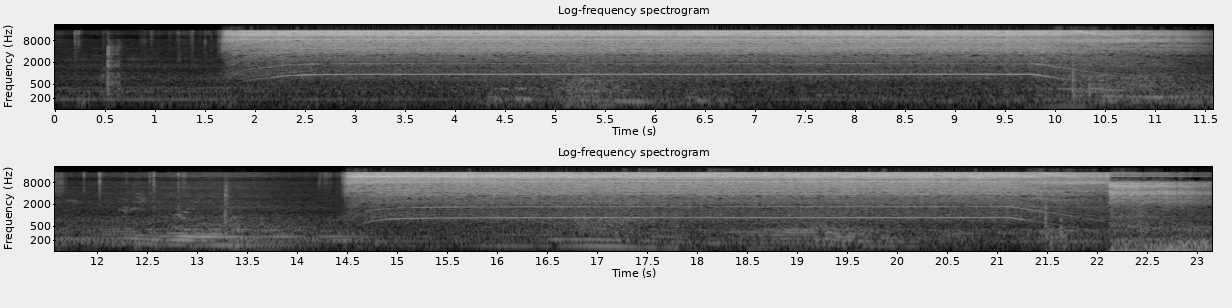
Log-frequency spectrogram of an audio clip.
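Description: Electric motor whines steadily during two long passes while polishing a mixer grinder motor bush to size, each pass starting and stopping cleanly, with a rattling mechanical break between them.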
